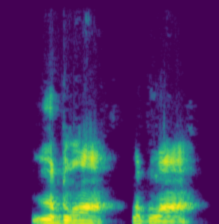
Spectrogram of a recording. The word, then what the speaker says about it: LeBlanc: The Cajuns don't pronounce the C, but most other people do, so it's just fine, Toby. – So it's pronounced LeBlanc? – LeBlanc. Yeah, you just pretend you're a Frenchman.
